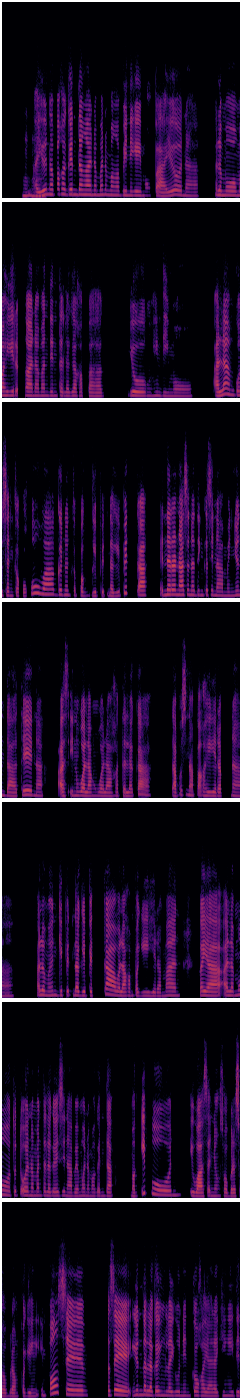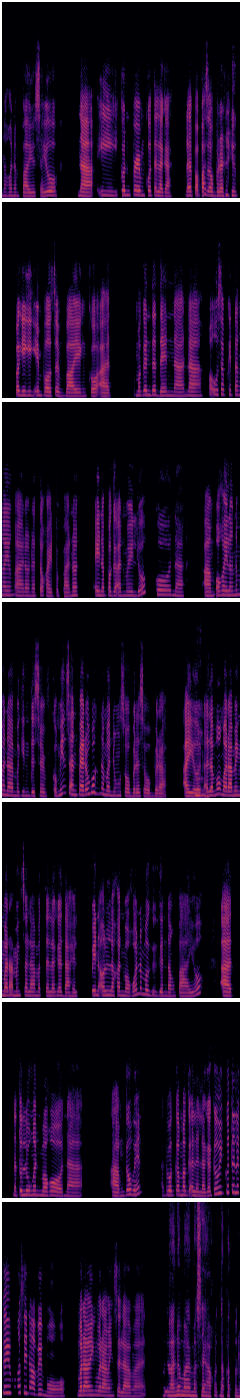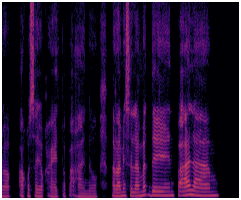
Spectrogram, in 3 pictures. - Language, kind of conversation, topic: Filipino, advice, Paano ko makokontrol ang impulsibong kilos?
- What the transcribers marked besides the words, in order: laughing while speaking: "napapasobra na 'yong"; tapping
